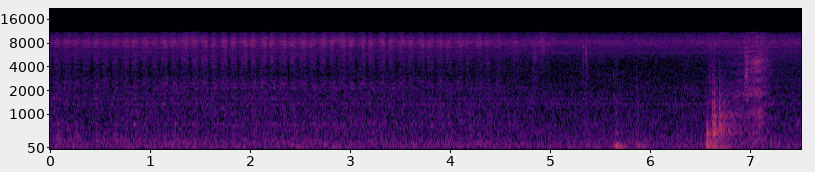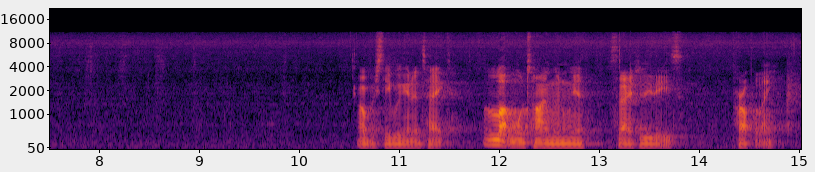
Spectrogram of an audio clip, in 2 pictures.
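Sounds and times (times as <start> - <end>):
pencil scratching on paper: 0.0 - 4.9.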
